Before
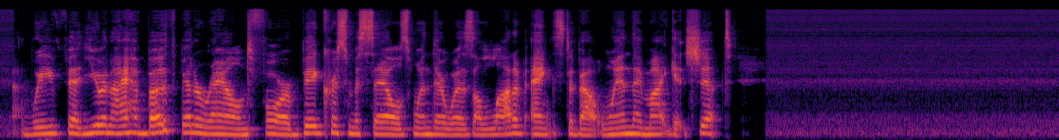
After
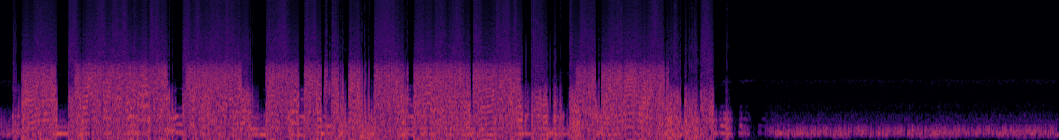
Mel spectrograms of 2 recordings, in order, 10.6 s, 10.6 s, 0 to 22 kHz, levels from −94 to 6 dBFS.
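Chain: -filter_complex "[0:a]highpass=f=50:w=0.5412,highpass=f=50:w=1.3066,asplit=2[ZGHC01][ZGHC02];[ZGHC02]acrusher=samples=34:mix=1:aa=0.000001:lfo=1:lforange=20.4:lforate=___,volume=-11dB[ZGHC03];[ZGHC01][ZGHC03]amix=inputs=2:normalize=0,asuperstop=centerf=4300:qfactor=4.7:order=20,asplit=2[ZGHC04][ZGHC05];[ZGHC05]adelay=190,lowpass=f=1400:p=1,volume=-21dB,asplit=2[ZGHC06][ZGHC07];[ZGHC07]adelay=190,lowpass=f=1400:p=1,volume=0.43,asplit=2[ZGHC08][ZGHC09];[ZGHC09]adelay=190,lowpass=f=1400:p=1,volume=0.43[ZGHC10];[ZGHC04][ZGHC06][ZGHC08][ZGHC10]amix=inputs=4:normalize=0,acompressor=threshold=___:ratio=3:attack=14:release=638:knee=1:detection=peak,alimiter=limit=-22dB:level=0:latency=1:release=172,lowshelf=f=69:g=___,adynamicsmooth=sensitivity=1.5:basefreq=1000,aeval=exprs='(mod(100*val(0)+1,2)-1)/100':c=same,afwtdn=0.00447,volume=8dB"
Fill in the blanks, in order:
2.3, -31dB, -3.5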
